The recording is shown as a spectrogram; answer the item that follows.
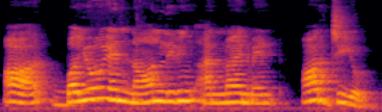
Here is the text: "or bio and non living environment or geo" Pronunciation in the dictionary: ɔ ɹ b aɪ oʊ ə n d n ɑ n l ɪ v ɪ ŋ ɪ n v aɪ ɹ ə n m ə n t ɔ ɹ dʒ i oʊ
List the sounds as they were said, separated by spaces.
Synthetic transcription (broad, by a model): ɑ ɹ b aɪ oʊ ə n d n ɑ n l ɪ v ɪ ŋ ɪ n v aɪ ə n m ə n t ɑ ɹ dʒ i oʊ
